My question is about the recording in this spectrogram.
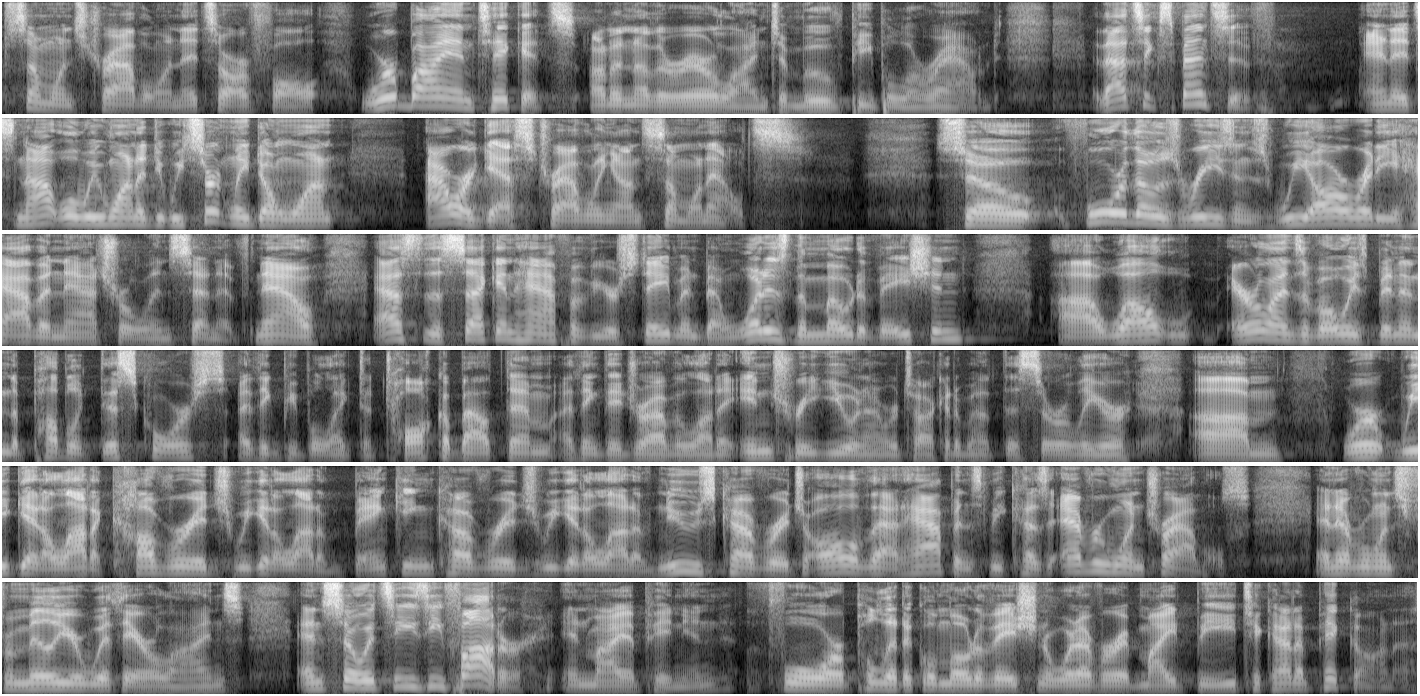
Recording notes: Recorded live on stage at Aviation Festival Americas 2023. In-person listener question.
